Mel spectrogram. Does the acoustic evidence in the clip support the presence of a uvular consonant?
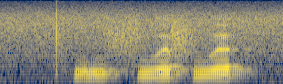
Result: no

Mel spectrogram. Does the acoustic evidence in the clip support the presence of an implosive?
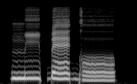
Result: yes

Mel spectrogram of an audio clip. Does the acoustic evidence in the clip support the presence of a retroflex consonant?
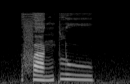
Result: no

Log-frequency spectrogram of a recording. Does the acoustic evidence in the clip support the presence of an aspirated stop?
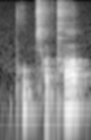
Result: yes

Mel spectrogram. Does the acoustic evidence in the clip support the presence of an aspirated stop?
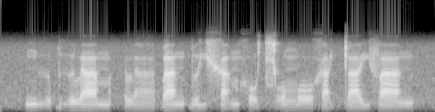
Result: no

